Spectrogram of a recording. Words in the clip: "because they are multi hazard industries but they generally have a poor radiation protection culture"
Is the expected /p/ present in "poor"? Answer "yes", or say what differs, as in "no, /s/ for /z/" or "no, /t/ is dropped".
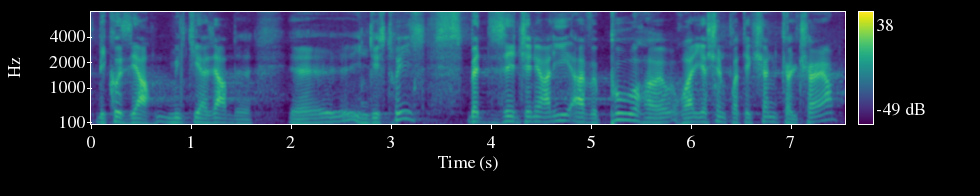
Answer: yes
